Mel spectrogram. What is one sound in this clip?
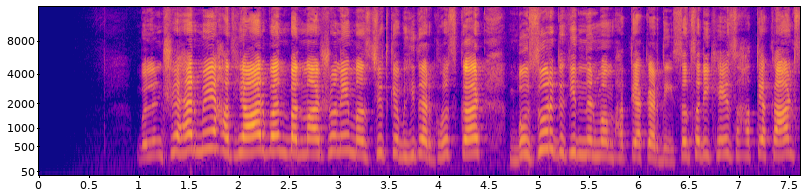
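A young woman reads out the news calmly through a microphone.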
